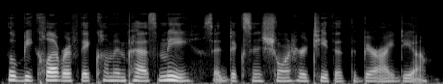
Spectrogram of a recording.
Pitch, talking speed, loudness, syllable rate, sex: 165 Hz, 245 wpm, -19 LUFS, 5.4 syllables/s, female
